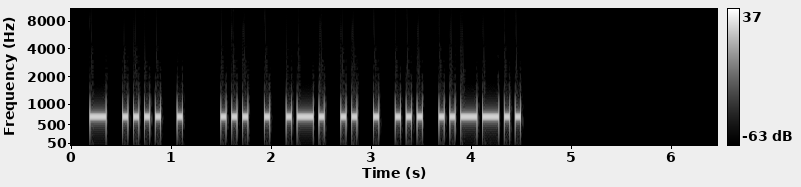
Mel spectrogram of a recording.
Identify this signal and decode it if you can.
Morse code, heard as a keyed tone, about 22 wpm, 700 Hz. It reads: THE SERIES?
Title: Sentences from Top 1000 Words - Review Part 5 - 22wpm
